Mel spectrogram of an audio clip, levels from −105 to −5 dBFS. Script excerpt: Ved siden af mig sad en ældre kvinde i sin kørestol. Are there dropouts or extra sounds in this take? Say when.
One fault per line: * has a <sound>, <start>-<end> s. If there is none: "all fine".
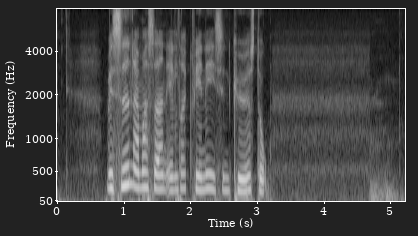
all fine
